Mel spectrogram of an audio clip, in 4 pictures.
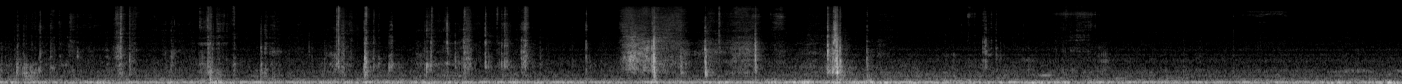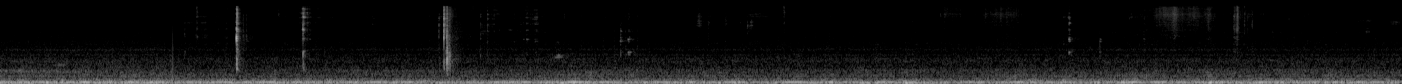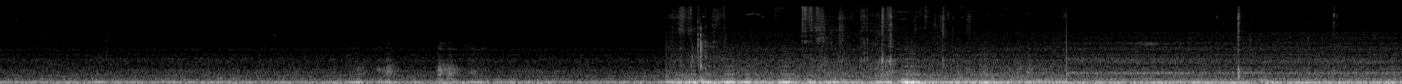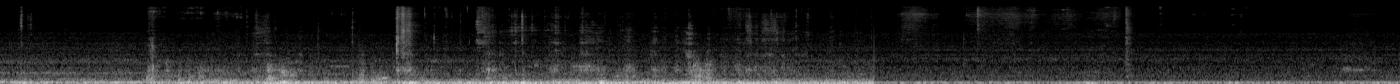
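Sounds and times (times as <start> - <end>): train rumbling on rails: 31.3 - 33.9, 34.7 - 50.8.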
